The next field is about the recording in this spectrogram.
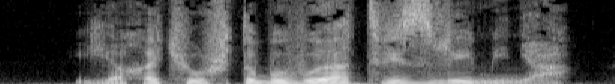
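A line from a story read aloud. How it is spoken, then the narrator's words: Low voice. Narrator (Russian): произнес он низким голосом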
